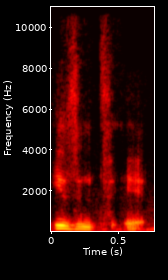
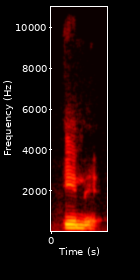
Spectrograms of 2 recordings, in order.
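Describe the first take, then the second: First: The full form is said with its t sound. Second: The t sound is dropped, giving two short syllables. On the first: "which is an abbreviation for isn't it" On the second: "he's saying in it, right? Which is short for"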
